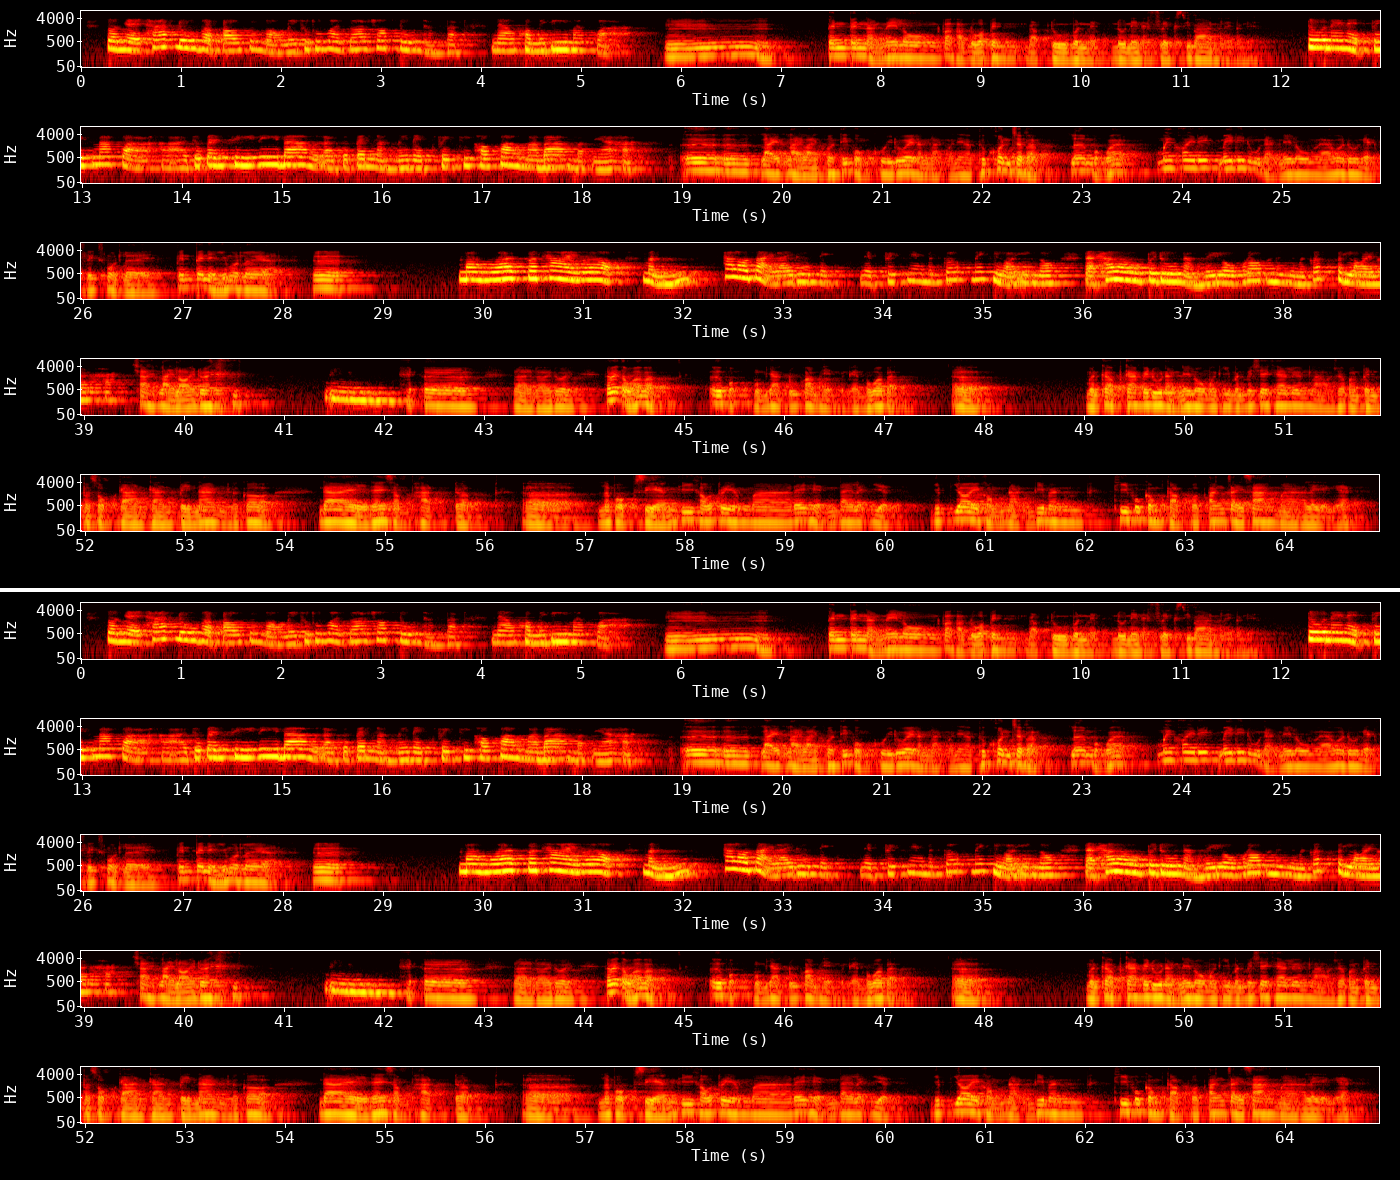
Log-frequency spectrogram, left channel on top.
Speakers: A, on the left; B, in the centre.
A: ส่วนใหญ่ถ้าดูแบบเบาสมองในทุกๆวันก็ชอบดูหนังแบบแนวคอมเมดี้มากกว่า
B: อืมเป็นเป็นหนังในโรงหรือเปล่าครับหรือว่าเป็นแบบดูบนเน็ตดูใน Netflix ที่บ้านอะไรแบบเนี้ย
A: ดูใน Netflix มากกว่าค่ะอาจจะเป็นซีรีส์บ้างหรืออาจจะเป็นหนังใน Netflix ที่เขาสร้างมาบ้างแบบเนี้ยค่ะ
B: เออเออหลายหลายหลายคนที่ผมคุยด้วยหลังๆมาเนี่ยครับทุกคนจะแบบเริ่มบอกว่าไม่ค่อยได้ไม่ได้ดูหนังในโรงแล้วอะดู Netflix หมดเลยเป็นเป็นอย่างนี้หมดเลยอ่ะเออ
A: มองว่าก็ใช่ก็เหมือนถ้าเราจ่ายรายเดือนเน็ตเน็ตฟลิกเนี่ยมันก็ไม่กี่ร้อยเองเนาะแต่ถ้าเราไปดูหนังในโรงรอบนึงเนี่ยมันก็เป็นร้อยแล้วนะคะ
B: ใช่หลายร้อยด้วย <laughs>
A: อืม
B: เออหลายร้อยด้วยแต่ไม่แต่ว่าแบบเออผมผมอยากรู้ความเห็นเหมือนกันเพราะว่าแบบเออเหมือนกับการไปดูหนังในโรงบางทีมันไม่ใช่แค่เรื่องราวใช่ปะมันเป็นประสบการณ์การไปนั่งแล้วก็ได้ได้สัมผัสแบบเออระบบเสียงที่เขาเตรียมมาได้เห็นรายละเอียดยิบย่อยของหนังที่มันที่ผู้กำกับเขาตั้งใจสร้างมาอะไรอย่างเงี้ย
